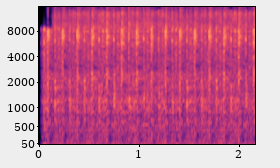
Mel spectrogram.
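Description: Sharp metallic knocks, about seven a second, tap steadily over an idling petrol engine: piston slap.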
